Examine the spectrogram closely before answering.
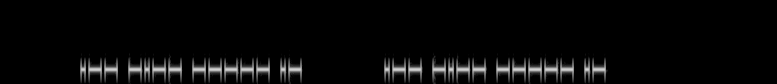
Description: Morse code, heard as a keyed tone, about 30 wpm, 700 Hz. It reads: WY0A WY0A
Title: USA Call Signs - 4 Characters - Repeated 2x - 30wpm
